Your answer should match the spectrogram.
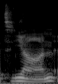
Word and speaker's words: Jan: Yeah, it's spelled Jan, but it's Jan, and it's like the Dutch John.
